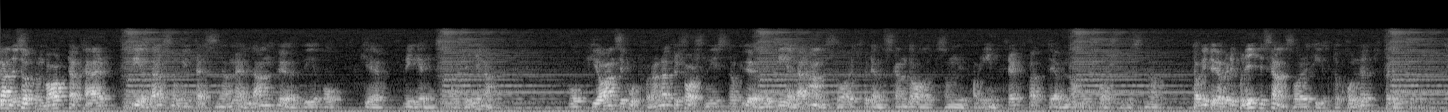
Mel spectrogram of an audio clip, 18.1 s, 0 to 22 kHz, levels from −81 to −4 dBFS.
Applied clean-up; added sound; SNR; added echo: none; Electric guitar / Acoustic guitar; 12 dB; reverberation time 0.3 s.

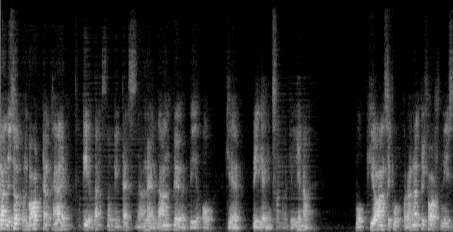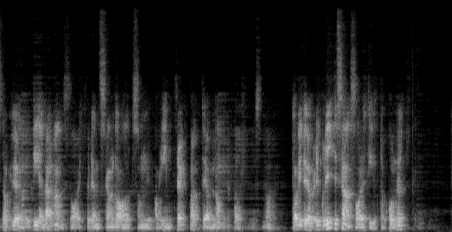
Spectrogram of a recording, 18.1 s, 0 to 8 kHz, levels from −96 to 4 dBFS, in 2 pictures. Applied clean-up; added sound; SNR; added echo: neural mask model DeepFilterNet 3.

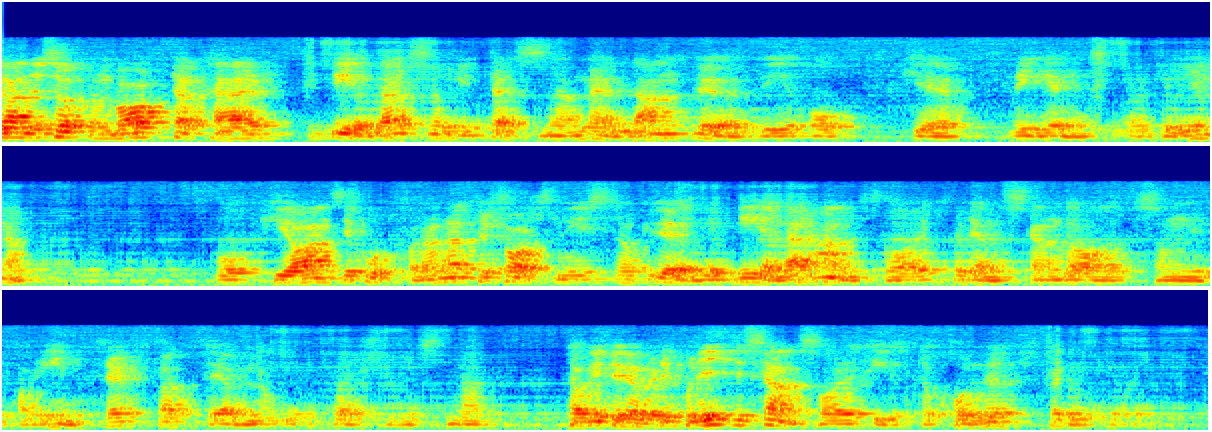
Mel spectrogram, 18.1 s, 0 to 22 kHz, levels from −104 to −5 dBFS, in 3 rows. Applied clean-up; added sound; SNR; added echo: neural separator model SepFormer DNS4.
